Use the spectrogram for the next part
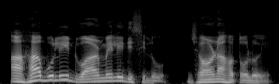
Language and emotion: Assamese, neutral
